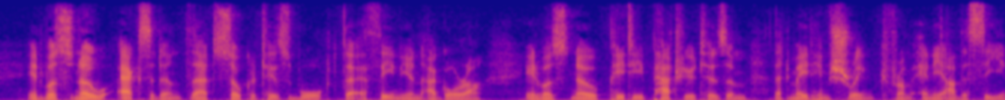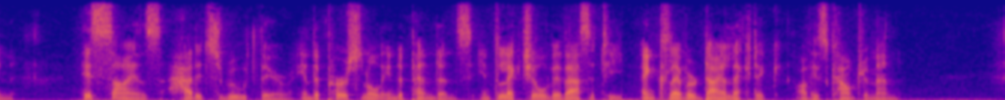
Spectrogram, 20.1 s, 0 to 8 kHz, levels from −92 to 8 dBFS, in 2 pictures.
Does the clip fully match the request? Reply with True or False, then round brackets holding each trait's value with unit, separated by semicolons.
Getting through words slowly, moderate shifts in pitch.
True (120 wpm; 3.4 semitones)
